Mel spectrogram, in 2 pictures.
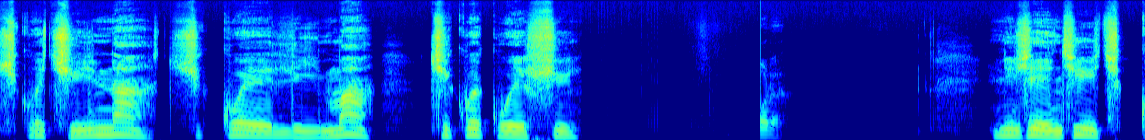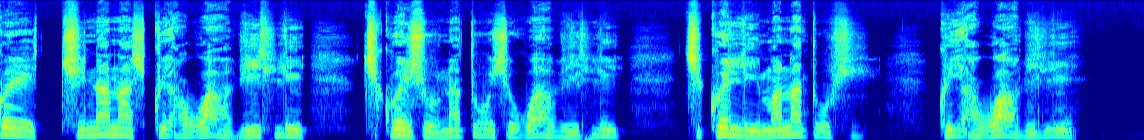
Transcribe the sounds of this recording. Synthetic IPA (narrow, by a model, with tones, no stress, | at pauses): t͡ʃi̥˧kʷe˦t͡ʃi˧˦nã˦t͡ʃi˧kʷe˦li˨mã˦ | t͡ʃi˧kʷe˦kʷe˧ʃi˧˦ | ɾa˧ | nĩ˧ʒe˦˧˨nt͡ʃi˦t͡ʃi̥˧kʷe˦t͡ʃi˦nã˦nã˦˧ʃi̥˧kʷi˦a˧wa˦ʔa˧βi˦li˦ | t͡ʃi̥˧kʷe˦ʒu˨nã˧˦t̪u˦u˧t͡ʃi˧wʷa˦ʔa˧βi˧li˦ | t͡ʃi˧kʷe˦˨li˨mã˧nã˦t̪u˧u˧ʃi˨ | kʷi˦a˧ɣʷa˦ʔa˧βi˧li˦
